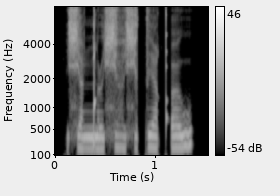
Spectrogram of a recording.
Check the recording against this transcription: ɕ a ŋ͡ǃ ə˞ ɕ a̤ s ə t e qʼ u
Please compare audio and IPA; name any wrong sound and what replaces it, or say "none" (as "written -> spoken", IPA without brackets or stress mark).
s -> ɕ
